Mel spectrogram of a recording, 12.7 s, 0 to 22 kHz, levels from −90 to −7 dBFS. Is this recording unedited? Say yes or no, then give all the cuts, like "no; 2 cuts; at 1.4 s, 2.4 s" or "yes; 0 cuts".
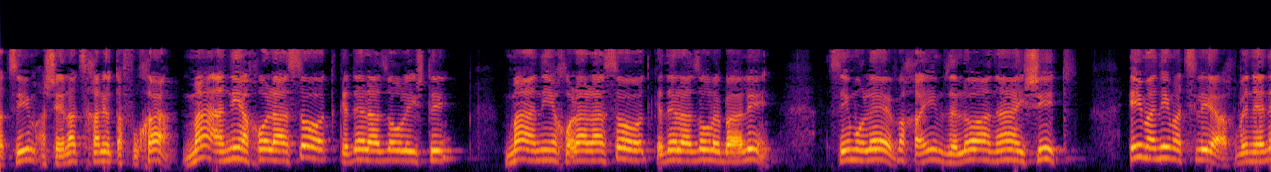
no; 2 cuts; at 1.8 s, 9.0 s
